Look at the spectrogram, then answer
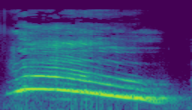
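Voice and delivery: high loud whoop with a laugh in it; cheer shout. Real, not acted. Fan retaking his cheer, loud laughing whoop=39. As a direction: whoop again, bigger. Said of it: "That was number four".

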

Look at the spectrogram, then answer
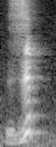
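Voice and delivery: sudden high, loud zip; arrow zip. A narrator's reading. Storyteller as the yeoman looses his arrow, sudden zip. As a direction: fire the word off like an arrow. Arrow sound acted out in narration.

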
